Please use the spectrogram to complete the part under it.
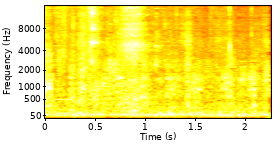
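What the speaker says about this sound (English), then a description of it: "Get out here with the dogs, make sure they exercise." Dogs panting outdoors while out for exercise, quick breathy rhythmic huffs close by, fairly faint against open air, with no talking.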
